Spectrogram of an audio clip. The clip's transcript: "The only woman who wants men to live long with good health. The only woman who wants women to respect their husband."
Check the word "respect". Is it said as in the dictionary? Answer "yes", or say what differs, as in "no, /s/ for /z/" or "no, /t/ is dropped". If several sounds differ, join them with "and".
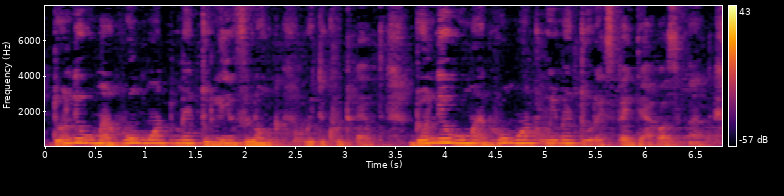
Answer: yes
